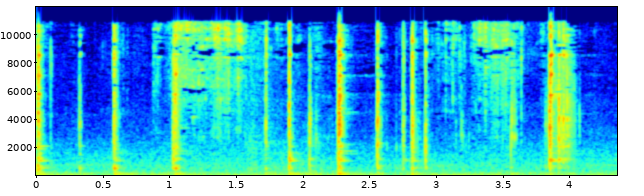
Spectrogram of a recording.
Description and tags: the sound of me locking my bike into a metal bar. theres mixed the
noises of the padlock against the metal bar with the sound of the keys
pealing, with some distant traffic noise at the background.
